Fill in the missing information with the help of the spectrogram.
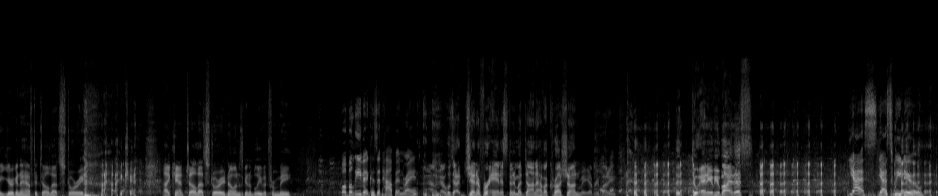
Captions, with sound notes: you're gonna have to tell that story." I can't tell that story. No one's gonna believe it from me. (audience laughing) - Well believe it 'cause it happened, right? Jennifer Aniston and Madonna have a crush on me, everybody. (all laughing) - Do any of you buy this? (audience laughing) - Yes. Yes we do.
